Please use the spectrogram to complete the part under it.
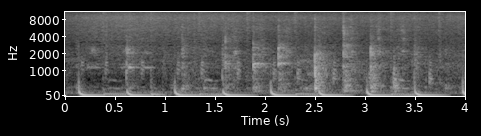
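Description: Spices frying in a pan for mackerel curry, with a steady sizzle and repeated rhythmic stirring knocks against the pan, close and moderately loud.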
